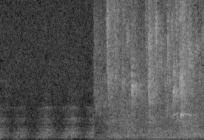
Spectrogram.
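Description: Water runs from a tap and splashes into a sink.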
